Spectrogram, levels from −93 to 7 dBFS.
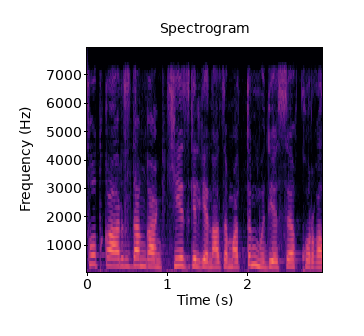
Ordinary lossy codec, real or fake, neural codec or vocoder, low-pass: none; real; none; 7.2 kHz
